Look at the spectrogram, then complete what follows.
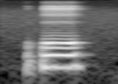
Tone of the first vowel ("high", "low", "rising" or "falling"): high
